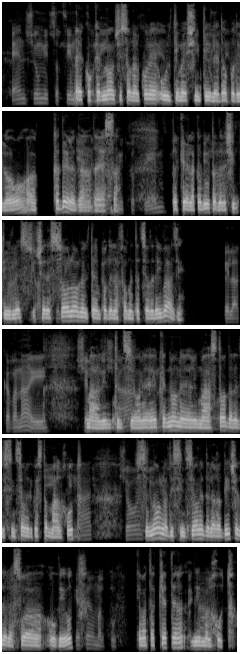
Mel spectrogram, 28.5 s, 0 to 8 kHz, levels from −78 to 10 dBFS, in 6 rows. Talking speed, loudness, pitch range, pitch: 115 wpm, -19 LUFS, 100-120 Hz, 105 Hz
